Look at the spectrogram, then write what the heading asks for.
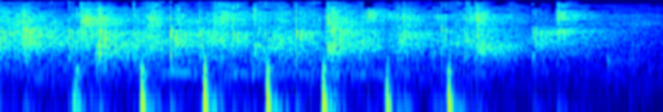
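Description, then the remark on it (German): A short burst of applause given to God: a steady run of six or seven sharp, evenly spaced claps stands out over a softer wash of scattered clapping that fades away at the end. “Können wir geben Gott mal einen Applaus, he?”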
